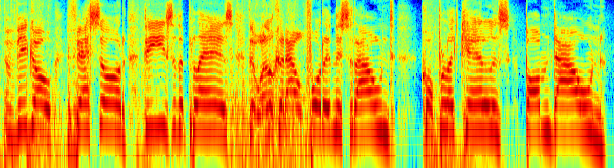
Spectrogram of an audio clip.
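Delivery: mock English caster voice; put-on English accent. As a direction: call the match in a hammed-up English accent. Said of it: "three different English accents".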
